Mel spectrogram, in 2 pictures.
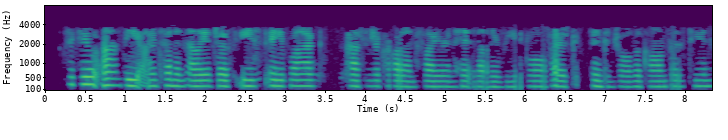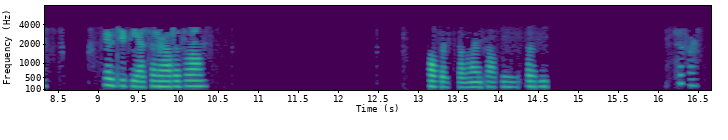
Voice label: Tempe PD, scanner; Rgnl Wireless Co-op (RWC)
